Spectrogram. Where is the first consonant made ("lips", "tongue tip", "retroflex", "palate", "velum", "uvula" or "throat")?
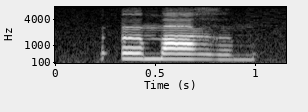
throat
